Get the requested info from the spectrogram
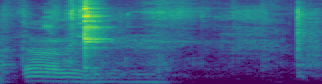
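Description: A metal spoon clinks against the metal soup pot: one sharp, loud clink about half a second in and a lighter one near the end, as the soup is stirred.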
